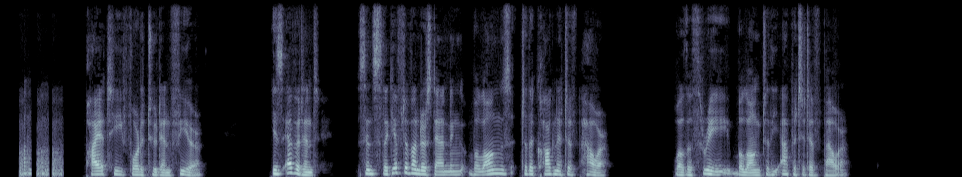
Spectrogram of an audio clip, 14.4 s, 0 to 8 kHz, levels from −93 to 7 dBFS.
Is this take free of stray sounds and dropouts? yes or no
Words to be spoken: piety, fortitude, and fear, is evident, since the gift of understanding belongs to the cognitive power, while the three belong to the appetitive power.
no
